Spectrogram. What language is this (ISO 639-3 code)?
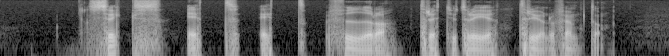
swe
